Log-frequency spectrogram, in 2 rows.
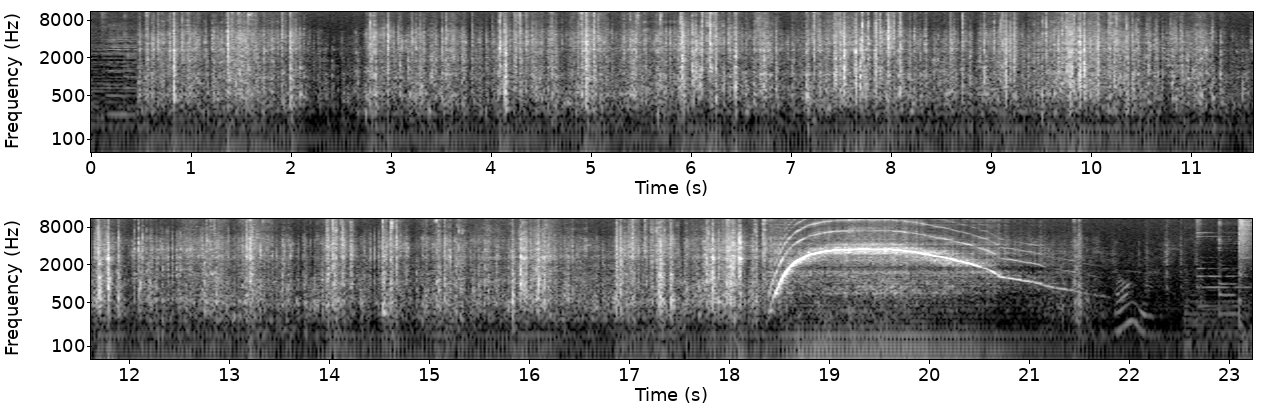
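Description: Irregular clicking and clattering of a rod table hockey game: plastic players, rods and puck knocking on the plastic table. About 18 seconds in, a loud whistling tone sweeps up, holds briefly, then glides down over about three seconds.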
